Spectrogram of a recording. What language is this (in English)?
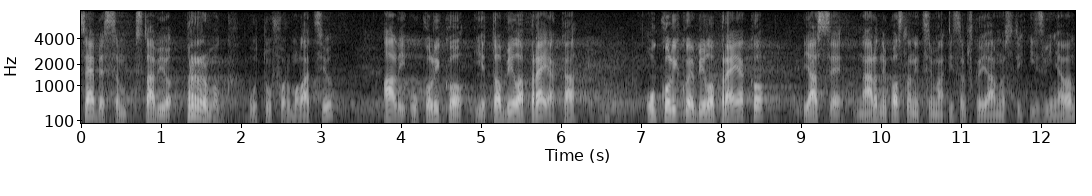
Serbian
